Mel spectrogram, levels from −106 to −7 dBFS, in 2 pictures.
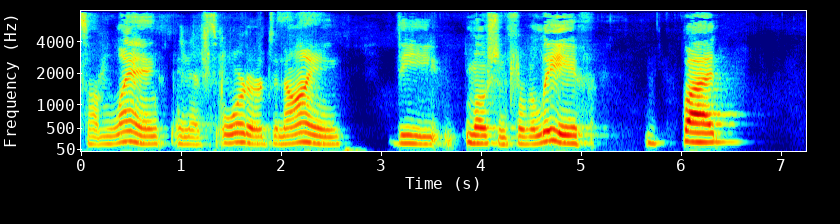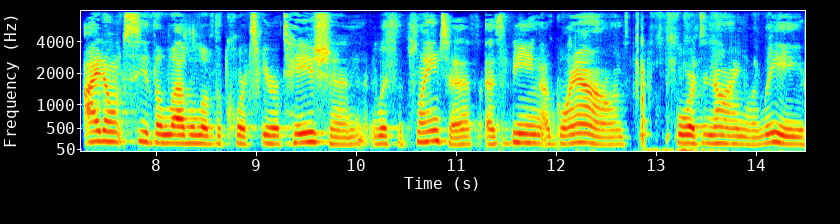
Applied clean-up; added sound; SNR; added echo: neural mask model Resemble Enhance denoiser.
